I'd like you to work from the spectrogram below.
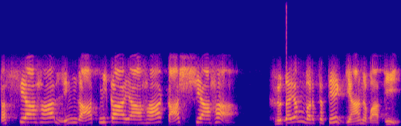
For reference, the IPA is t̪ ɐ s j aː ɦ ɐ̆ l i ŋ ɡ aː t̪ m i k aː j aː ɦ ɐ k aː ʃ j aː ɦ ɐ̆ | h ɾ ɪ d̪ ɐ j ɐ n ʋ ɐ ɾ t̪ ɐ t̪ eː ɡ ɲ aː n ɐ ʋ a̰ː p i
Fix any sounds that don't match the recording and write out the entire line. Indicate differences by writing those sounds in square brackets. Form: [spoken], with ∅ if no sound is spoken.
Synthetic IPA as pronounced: t̪ ɐ s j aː ɦ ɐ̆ l i ŋ ɡ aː t̪ m i k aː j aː ɦ ɐ k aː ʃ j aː ɦ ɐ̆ | h ɾ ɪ d̪ ɐ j ɐ [m] ʋ ɐ ɾ t̪ ɐ t̪ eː ɡ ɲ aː n ɐ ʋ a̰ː p i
